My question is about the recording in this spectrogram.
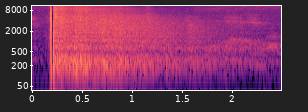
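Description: A single loud firework bang about a fifth of a second in, from a firework tube set in the ground, followed by an echo that fades away over about a second and a half.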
